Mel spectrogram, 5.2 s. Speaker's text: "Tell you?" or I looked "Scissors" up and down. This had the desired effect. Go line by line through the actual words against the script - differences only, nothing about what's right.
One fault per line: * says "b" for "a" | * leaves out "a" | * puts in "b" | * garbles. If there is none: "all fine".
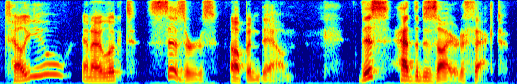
* says "and" for "or"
